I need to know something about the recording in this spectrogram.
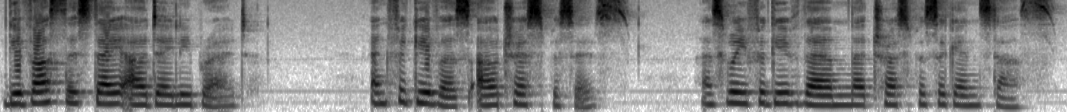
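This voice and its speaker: A woman with a mellow, slightly raised voice and a gravelly edge intones the liturgy of a church service. She leads the prayers and readings with a measured, solemn delivery. Her pace is very slow. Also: on the high side, steady tone. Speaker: service officiant.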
